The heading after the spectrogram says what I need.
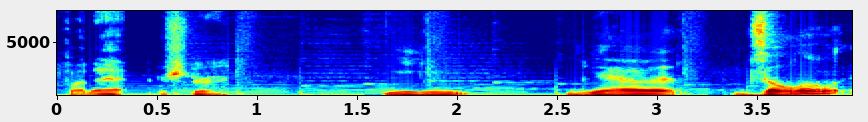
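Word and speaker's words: Xolo: Yeah, Zolo. Is that how you pronounce his name? I believe it's I believe it's Solo.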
